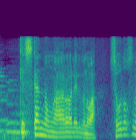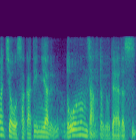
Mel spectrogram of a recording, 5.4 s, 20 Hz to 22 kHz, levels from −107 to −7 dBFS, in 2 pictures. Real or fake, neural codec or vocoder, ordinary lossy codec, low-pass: fake; codec, 16 kHz in and 24 kHz out, 0.4 kbps, LongCat-Audio-Codec, fine tuned four codebook decoder; none; 7.2 kHz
